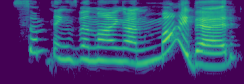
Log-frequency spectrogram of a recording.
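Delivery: high cub voice, stress on my; small and alarmed; little bear. Acted. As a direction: cub pointing at his little bed.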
